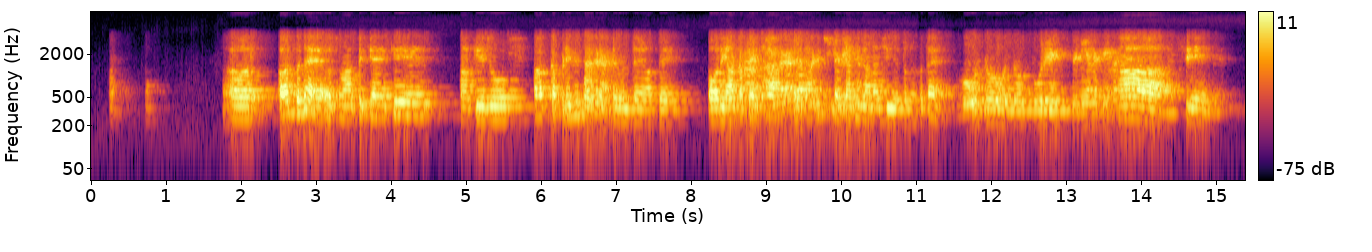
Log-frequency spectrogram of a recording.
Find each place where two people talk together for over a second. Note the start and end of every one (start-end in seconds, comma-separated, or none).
8.7-10.3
